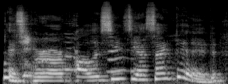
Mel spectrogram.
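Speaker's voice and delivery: high-pitched flustered store manager; high nervous manager voice. Acted. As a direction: play a jittery, high-voiced boss. Manager answering officer.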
